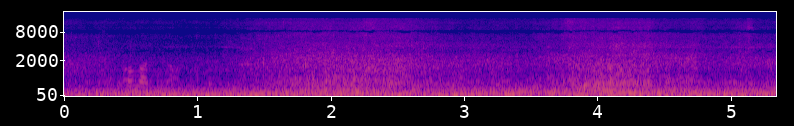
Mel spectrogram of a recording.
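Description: Ocean waves wash and surge in a steady broadband rush near Yokosuka, mixed with wind buffeting the microphone and faint boat noise, continuous throughout with no clear speech.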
